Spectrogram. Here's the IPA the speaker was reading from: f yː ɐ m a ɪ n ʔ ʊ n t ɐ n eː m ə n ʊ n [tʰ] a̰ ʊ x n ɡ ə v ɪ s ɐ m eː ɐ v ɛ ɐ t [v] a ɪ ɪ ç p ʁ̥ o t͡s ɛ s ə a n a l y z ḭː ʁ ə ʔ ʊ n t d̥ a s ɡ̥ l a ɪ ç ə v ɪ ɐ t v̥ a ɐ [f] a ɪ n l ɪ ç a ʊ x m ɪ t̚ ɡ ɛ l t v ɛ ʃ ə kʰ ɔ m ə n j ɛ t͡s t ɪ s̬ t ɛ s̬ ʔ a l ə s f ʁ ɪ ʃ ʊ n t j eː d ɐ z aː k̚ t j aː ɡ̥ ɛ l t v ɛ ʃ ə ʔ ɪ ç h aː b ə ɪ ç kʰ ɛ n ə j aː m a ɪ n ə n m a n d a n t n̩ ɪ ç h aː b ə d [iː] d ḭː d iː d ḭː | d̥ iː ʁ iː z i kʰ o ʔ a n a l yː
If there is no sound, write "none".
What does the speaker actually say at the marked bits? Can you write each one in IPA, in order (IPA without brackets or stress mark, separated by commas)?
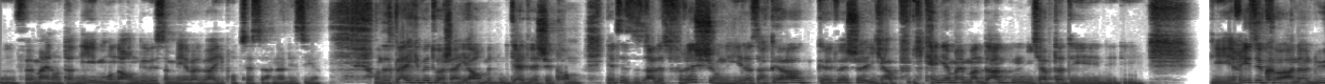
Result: t, v, ʃ, aː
